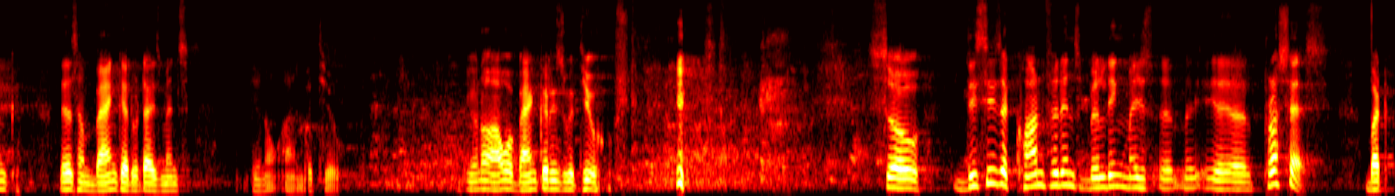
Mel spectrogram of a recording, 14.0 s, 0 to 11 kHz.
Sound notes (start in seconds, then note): 2.2 laughter; 5.7 laughter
